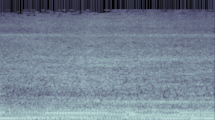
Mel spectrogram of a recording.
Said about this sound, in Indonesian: bentar ada suara motor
